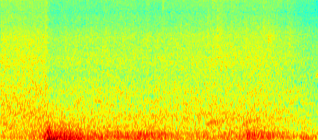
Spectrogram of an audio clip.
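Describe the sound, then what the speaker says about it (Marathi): Heavy rain pours down in a steady, loud hiss, with a deep rumble of thunder breaking in near the start and a softer roll a few seconds later. "इतक्या जोरात पाऊस पडत होता"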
